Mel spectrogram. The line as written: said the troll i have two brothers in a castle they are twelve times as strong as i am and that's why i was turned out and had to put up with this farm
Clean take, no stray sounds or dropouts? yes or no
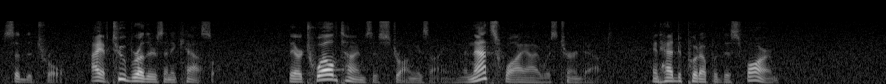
yes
